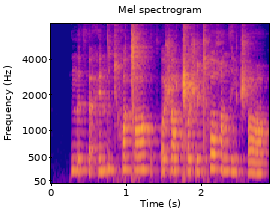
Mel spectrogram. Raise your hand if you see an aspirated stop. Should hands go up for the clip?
yes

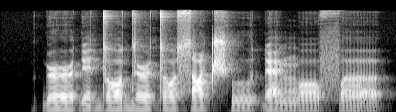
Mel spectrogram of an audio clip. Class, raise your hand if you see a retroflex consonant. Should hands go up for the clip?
no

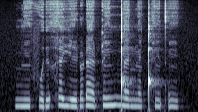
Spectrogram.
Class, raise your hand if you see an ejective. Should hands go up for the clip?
yes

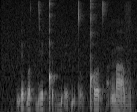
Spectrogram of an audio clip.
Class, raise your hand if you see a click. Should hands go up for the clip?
yes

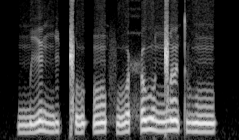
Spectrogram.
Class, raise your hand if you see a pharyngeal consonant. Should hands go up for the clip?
yes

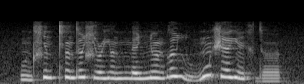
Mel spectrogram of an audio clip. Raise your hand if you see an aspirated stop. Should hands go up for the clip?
yes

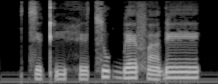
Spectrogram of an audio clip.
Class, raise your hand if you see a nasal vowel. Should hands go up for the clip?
yes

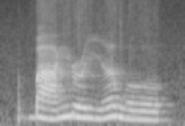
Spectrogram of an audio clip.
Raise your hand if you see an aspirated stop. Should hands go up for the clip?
no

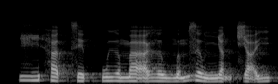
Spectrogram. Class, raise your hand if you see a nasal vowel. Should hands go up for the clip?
no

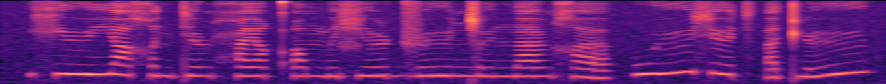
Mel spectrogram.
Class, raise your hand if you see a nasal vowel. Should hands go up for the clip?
no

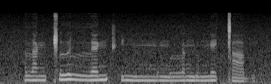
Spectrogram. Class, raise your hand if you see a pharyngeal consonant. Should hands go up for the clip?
no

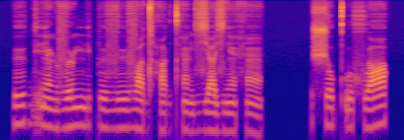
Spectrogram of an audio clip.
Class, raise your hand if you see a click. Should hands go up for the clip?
no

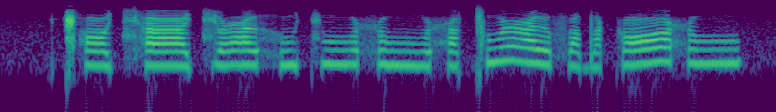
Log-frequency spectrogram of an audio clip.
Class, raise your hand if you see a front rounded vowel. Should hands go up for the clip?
no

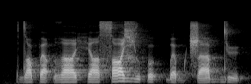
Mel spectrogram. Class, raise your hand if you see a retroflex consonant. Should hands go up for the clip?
yes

